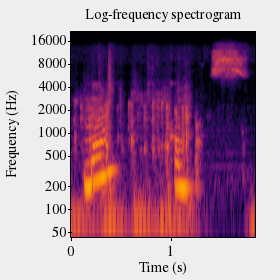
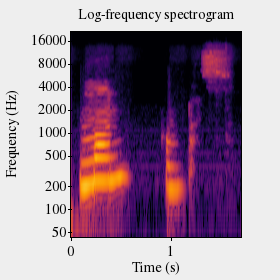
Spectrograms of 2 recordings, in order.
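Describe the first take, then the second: First: "mon", a pause, then "compás"; word by word. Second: Said in the usual way. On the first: Shown as a demonstration. Teacher models French for learners, word by word.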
